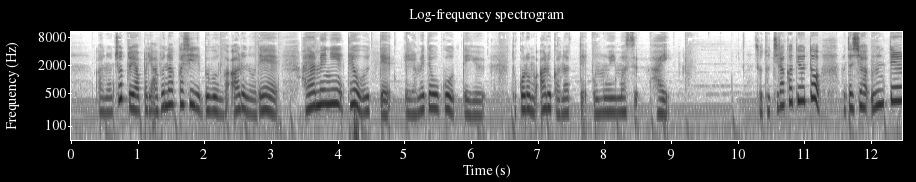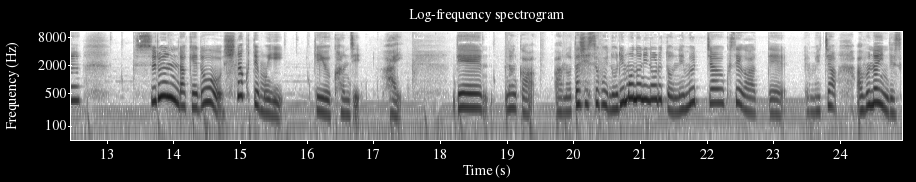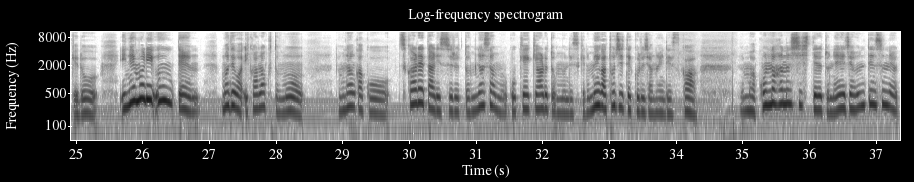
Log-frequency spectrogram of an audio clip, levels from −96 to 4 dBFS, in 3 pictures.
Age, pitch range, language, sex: 20-39, 200-280 Hz, Japanese, female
